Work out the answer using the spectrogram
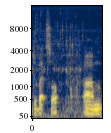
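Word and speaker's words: De Wetshof: by Tibet soft winery spelt with a w but pronounced with a V the bets off the Javits family and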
